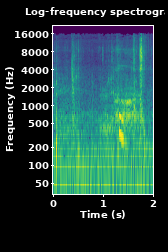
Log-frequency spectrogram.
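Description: Faint footsteps in sticky mud, a few soft steps, with a brief voice sound about a second and a half in.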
